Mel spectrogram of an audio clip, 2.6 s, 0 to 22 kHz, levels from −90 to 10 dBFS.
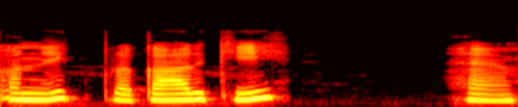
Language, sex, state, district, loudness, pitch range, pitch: Hindi, female, Uttar Pradesh, Hamirpur, -15 LUFS, 195-230 Hz, 210 Hz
